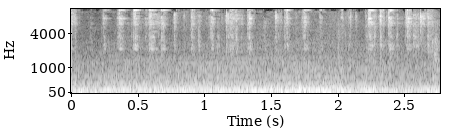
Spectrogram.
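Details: Quick, irregular metallic jingling over heavy road rumble in a Mercedes 680 on rough cobbled pavement: the customer's reported dashboard noise was a keychain knocking against the ignition key.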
